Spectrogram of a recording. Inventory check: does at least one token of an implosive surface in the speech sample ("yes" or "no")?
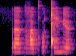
no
